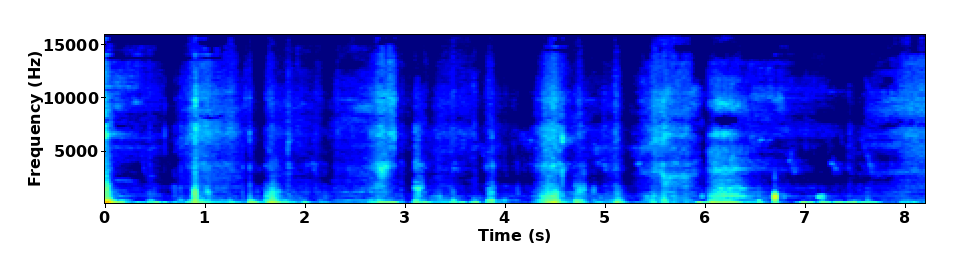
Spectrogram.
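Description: Cut firewood logs being handled and lifted out of a car's back seat: irregular scuffs, rustles and knocks of wood against the car's interior, with one sharp knock near the end.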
